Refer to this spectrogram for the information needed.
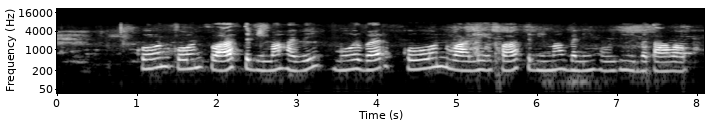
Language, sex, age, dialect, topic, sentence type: Chhattisgarhi, female, 25-30, Central, banking, question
